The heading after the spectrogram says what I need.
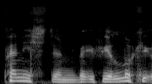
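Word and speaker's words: Penistone: So we pronounce it Penniston, but if you look it up online, you can't help noticing the penis in the middle of the word.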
